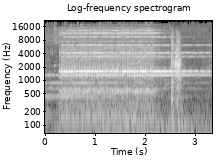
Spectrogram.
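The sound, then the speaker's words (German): A telephone bell rings loudly and steadily for about two seconds in the evening in the Three Investigators' headquarters, then stops, followed by a brief clatter like a handset being picked up. “Als Justus am nächsten Abend allein in der Zentrale vor dem Rechner saß, klingelte das Telefon.”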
